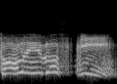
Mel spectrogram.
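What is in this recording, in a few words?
player friendly fire, Czech, mood med; War Thunder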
